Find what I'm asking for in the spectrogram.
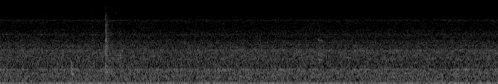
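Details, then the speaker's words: McIntosh MR-71 FM tube receiver, brought out of storage not working, powered up cautiously: only a steady even hiss with no station or tone; guessed dead tube in the tuner front end, antenna screw makes no difference. "Okay, my wild guess is the front end of this radio is dead. It's got a dead tube in the front end."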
